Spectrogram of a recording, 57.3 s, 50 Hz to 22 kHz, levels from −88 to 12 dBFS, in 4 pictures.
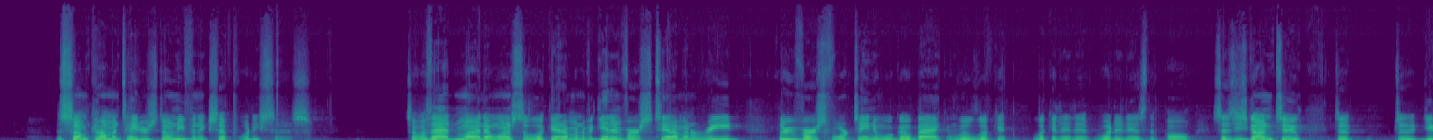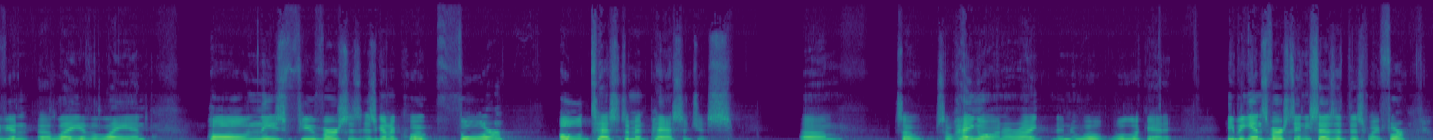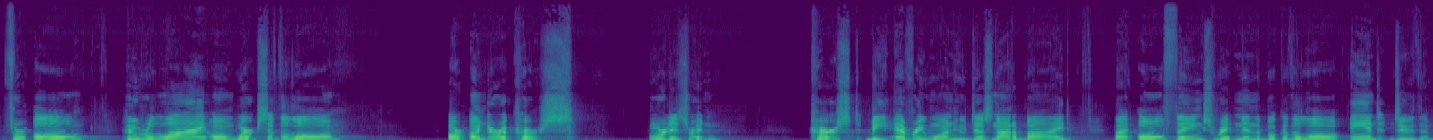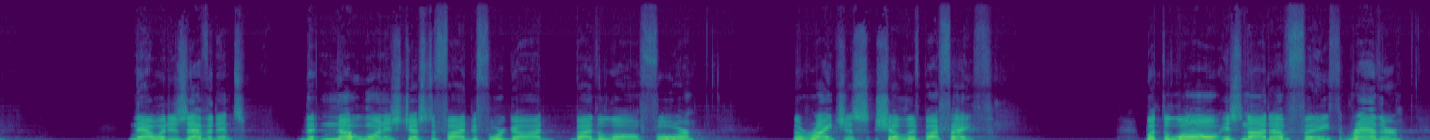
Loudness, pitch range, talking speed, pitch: -22 LUFS, 125-205 Hz, 175 wpm, 165 Hz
